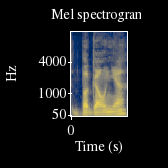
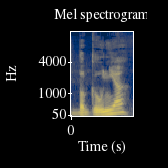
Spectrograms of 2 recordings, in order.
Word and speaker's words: Bogunia: Everyone says Bogunia, like Sean flower, Bogunia, like the flower, but in all reality, it's Bogunia. Okay.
